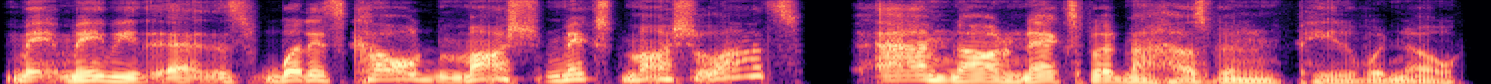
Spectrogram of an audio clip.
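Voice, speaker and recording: A man voicing an excitable middle-aged Southern mother who rambles through her story in a drawl. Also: mid-range voice, normal speed, gravelly, slightly rough, no room sound, studio quality, pitched above the performer's own voice, full character voice. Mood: excited. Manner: rambling, breathless storytelling with restarts.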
